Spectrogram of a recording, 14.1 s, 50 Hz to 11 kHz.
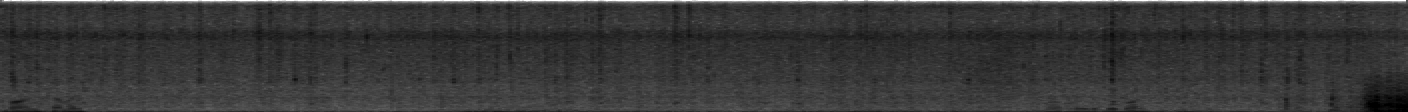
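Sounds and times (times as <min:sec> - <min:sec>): rain falling on pavement: 0:00.0 - 0:14.0
low thunder rumble: 0:04.5 - 0:14.0.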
